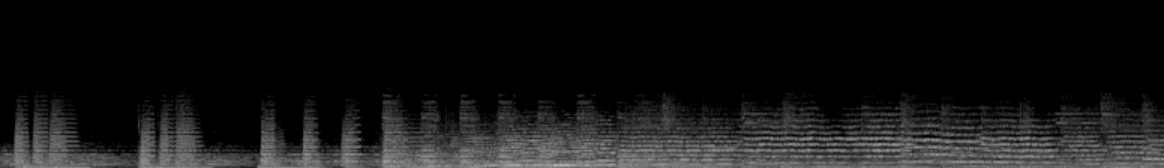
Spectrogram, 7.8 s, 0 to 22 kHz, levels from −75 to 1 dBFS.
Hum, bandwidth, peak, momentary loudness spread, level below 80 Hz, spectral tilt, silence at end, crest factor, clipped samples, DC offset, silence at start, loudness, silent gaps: none; 11 kHz; -18 dBFS; 7 LU; -58 dBFS; -3.5 dB/octave; 0 s; 16 dB; under 0.1%; under 0.1%; 0 s; -32 LUFS; none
